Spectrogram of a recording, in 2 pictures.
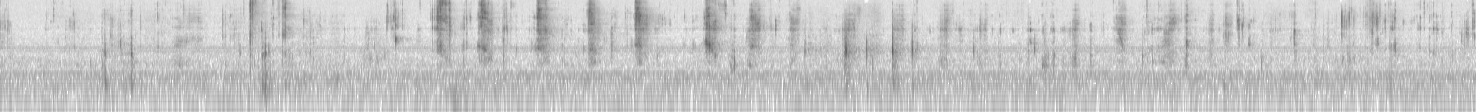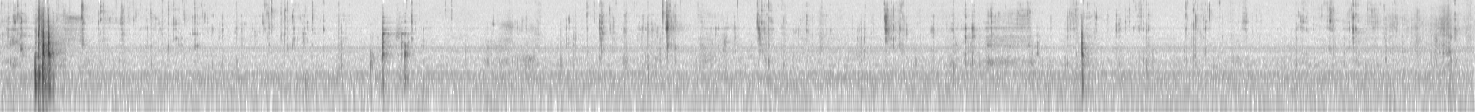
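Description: Close-miked chewing and biting of papaya salad and raw greens: crisp wet crunches and mouth clicks, busiest in the first third and sparser after. One much louder click stands out about halfway through.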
